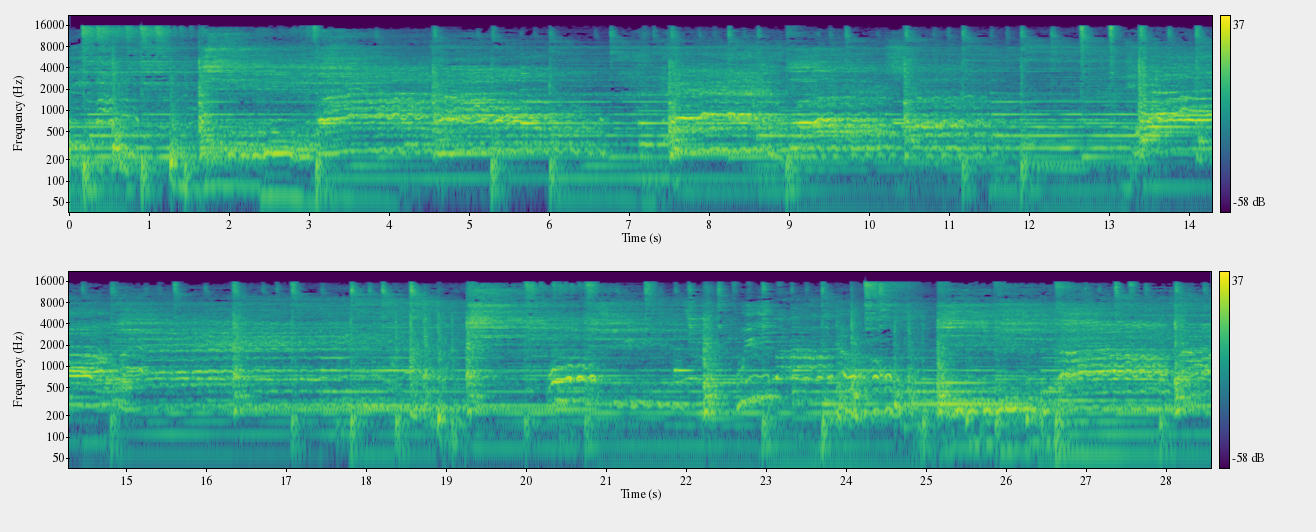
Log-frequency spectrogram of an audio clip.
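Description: Live gospel worship music: several singers on microphones over a band of electric bass guitar and drum kit. The singing comes in long phrases with a wavering pitch.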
